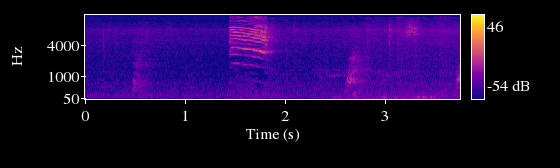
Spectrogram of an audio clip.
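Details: Neighbour's Pomeranian yapping behind a wooden privacy fence outside a bedroom window on a windy afternoon, 6 February 2015, about 3:18 PM; one sharp, high, harmonic yap near the middle, with fainter distant yelps before and after.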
